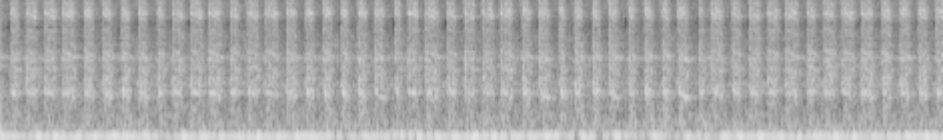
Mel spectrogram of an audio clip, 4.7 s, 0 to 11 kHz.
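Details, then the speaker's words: Honda CBR600F2 after carburetor removal, O-ring replacement and reinstall, carbs empty and vacuum-fed: fast even starter churn, no firing yet; normal cranking before first start while carbs fill. "so when we crank it the fuel is going to start to get into the carbs as soon as it finds itself into the engine gets a spark we should have ignition"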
